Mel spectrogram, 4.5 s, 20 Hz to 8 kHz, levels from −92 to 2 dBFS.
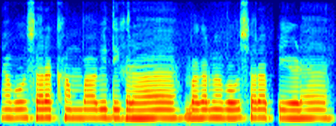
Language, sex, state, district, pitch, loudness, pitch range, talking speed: Hindi, male, Jharkhand, Deoghar, 155 Hz, -16 LUFS, 150-155 Hz, 175 wpm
